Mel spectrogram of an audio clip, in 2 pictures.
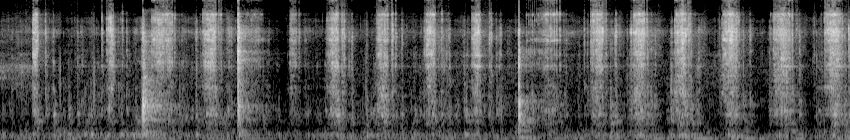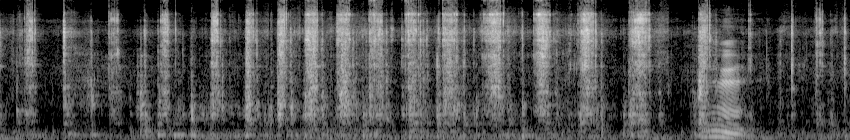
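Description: Repeated metallic ratcheting clicks from a wrench tightening hydraulic fittings on a mini excavator during a hydraulic fluid change, a steady fast rhythm close up, with brief faint speech near the end.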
